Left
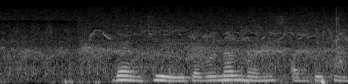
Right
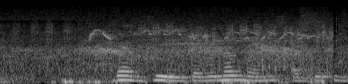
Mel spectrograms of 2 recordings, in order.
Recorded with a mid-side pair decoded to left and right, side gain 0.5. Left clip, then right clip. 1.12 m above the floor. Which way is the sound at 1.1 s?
20° left.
